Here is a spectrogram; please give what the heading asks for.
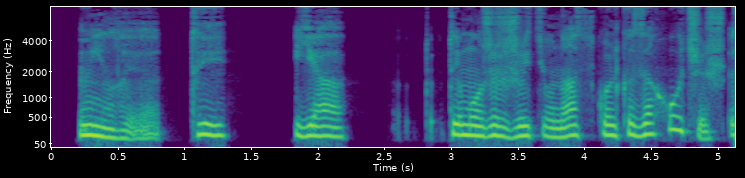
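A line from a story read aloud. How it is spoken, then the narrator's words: Halting, forced out. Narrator (Russian): запинаясь, выдавил папа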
